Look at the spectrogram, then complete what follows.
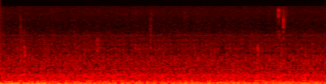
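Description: Steady low rumble of a car's interior while driving, recorded with an AUDIX microphone mounted in the car, a continuous engine and road drone filling the cabin at a constant level, with no voices.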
